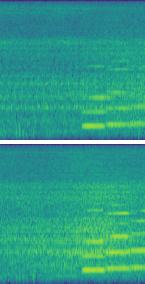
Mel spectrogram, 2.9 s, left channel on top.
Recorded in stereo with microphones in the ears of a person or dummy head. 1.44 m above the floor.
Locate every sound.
1.6 s a flute: 45° right (ahead or behind), 0.7 m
